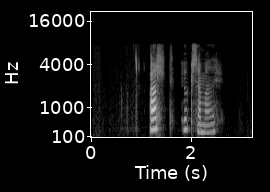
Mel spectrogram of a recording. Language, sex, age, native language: Icelandic, female, 8, Icelandic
